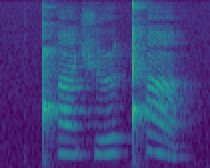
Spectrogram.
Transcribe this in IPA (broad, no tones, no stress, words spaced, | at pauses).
ǃʰãʃɵǃʰã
